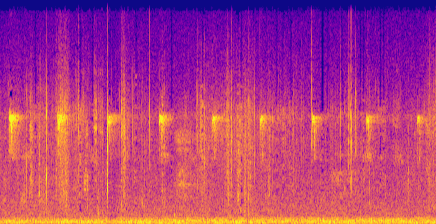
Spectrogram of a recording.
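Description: Short high chirps from a small creature, repeating regularly about every three quarters of a second, over a steady low outdoor rumble, with one sharp crack about a second and a half in.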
